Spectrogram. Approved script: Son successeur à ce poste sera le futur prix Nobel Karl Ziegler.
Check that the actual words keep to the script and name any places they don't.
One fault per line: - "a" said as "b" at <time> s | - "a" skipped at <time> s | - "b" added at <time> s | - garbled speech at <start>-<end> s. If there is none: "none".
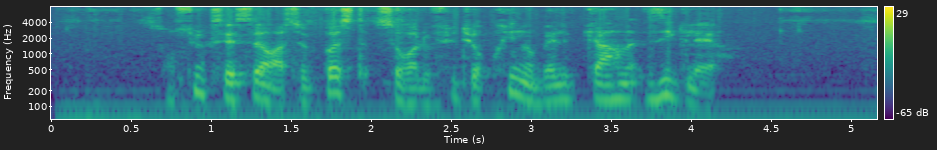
none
